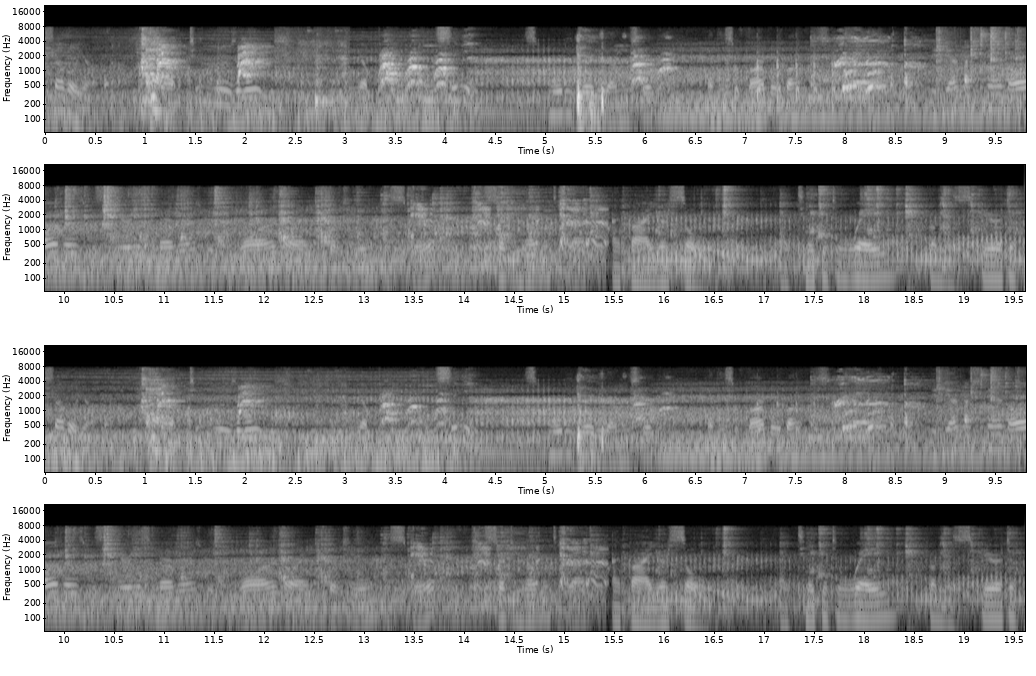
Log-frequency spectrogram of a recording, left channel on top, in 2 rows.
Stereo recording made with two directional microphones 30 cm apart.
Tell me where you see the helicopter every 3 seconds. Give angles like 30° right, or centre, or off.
40° right, 10° right, 10° left, 30° left, 40° left, 40° left, 50° left.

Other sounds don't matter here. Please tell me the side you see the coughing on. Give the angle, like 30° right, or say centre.
30° left.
